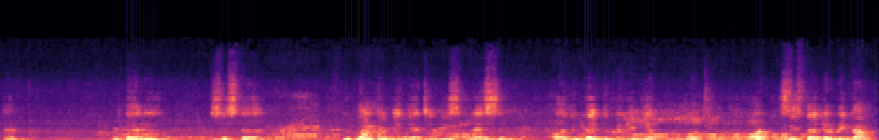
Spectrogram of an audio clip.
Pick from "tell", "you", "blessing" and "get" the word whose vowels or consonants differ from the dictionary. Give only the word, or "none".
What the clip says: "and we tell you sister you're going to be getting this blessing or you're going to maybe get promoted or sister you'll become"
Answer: none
